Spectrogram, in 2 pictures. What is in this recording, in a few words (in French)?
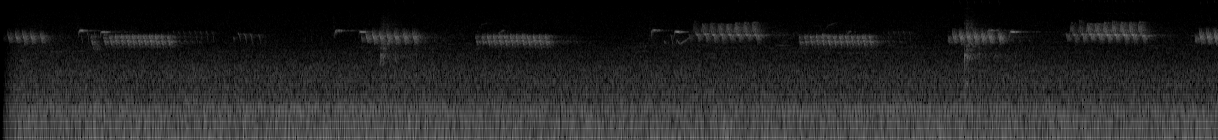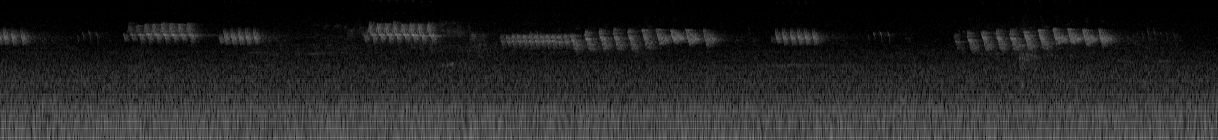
cimetière, Pont-de-Claix; Depuis l'ancien cimetière de Pont-de-Claix; Enregistrement : Laïs Janvion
